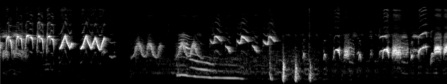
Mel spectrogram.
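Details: Bird singing in the morning: rapid high warbled phrases, then a pause, a lower drawn-out harmonic whistle, sharp clicking notes and renewed bright chattering warbles toward the end.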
